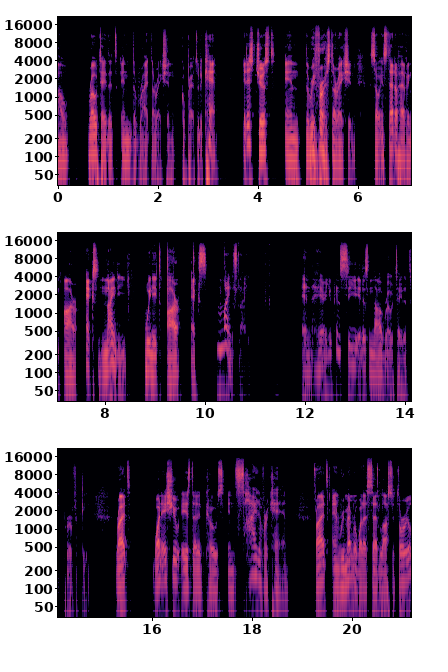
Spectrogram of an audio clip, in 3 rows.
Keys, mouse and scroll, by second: 9.2 r, 12.3-21.1 middle drag.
